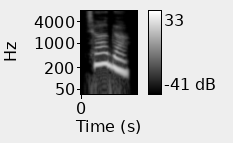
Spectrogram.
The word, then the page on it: ಛಾಗ: Kannada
